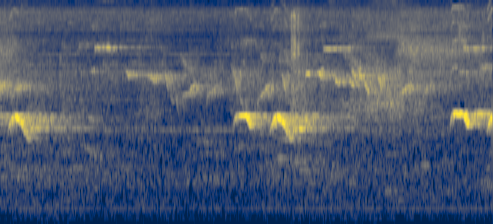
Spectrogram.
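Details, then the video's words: Brainfever bird, the common hawk-cuckoo, calling on a campus: short clipped phrases come at the start, twice near the middle and again at the end, with faint high twittering in the background. "Common Hawk-Cuckoo with his Characteristic Call पपीहा, पावश्या"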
